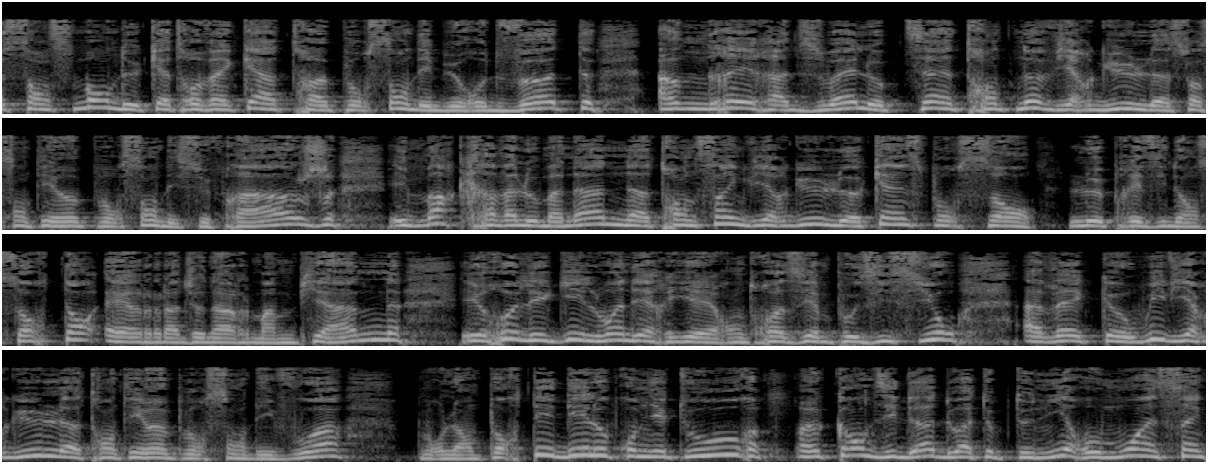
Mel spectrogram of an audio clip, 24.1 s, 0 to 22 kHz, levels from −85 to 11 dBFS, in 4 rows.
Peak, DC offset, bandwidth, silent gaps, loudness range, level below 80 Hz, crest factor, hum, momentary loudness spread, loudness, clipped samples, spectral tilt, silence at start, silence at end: -10 dBFS; under 0.1%; 11.5 kHz; none; 1 LU; -54 dBFS; 14 dB; none; 4 LU; -25 LUFS; under 0.1%; -5.5 dB/octave; 0 s; 0 s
